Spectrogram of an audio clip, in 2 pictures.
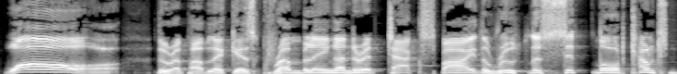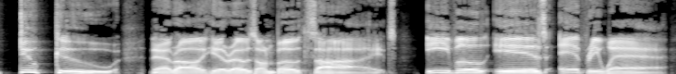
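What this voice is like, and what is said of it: Old-timey announcer voice. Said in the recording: “my best Clone Wars old-timey announcer voice.”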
